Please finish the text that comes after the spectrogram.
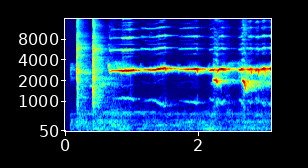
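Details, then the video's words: White-rumped shama provoked into answering, singing nonstop: two sharp clicks, then one long, steady, clear whistle held for over two seconds, ending in overlapping lower whistled notes. "tidak nyampe 3 menit murai TERPANCING emosinya, nyaut GACOR✅ shama bird"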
